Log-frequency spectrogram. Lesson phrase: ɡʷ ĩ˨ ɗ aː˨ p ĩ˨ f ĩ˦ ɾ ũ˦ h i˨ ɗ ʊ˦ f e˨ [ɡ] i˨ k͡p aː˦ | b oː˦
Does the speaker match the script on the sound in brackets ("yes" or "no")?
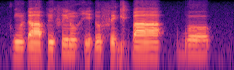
yes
